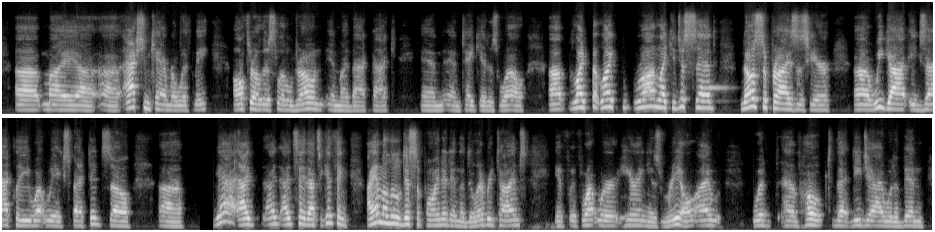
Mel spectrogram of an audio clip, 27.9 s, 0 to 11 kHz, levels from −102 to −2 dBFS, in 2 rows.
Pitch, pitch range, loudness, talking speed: 150 Hz, 135-170 Hz, -25 LUFS, 170 wpm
